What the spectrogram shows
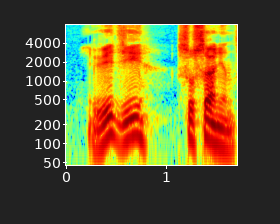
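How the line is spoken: Said quietly. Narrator (Russian): сказал Мазур тихонько

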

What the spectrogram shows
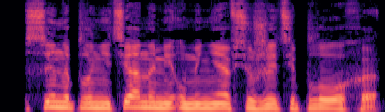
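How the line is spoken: Glum reply. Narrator (Russian): уныло отозвался Алекс

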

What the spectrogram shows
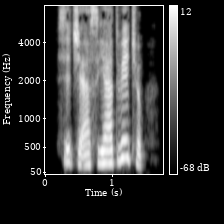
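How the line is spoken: Nasal voice. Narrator (Russian): прогнусила Альбина

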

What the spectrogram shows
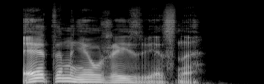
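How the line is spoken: Very gloomy. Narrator (Russian): говорю очень мрачно

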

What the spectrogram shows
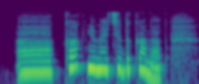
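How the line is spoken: Helpless voice. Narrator (Russian): спросила я самым беспомощным голосом

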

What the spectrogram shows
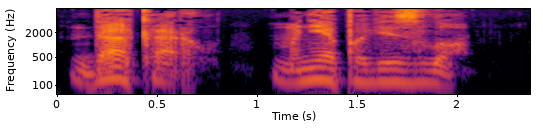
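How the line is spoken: Calm wry reply. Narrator (Russian): Аксель криво усмехается и спокойно отвечает

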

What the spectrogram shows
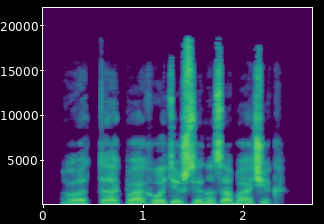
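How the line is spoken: Moaning. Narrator (Russian): простонала сумрачная

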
